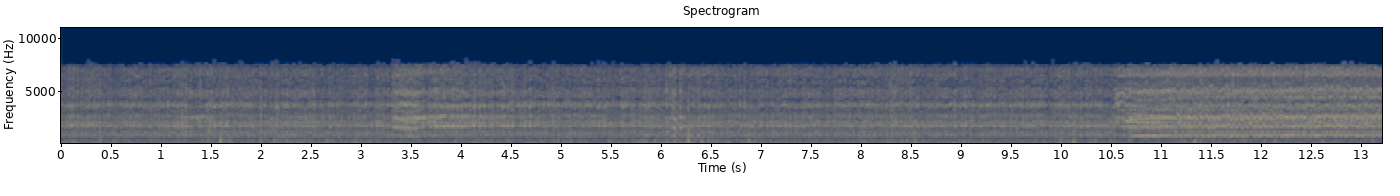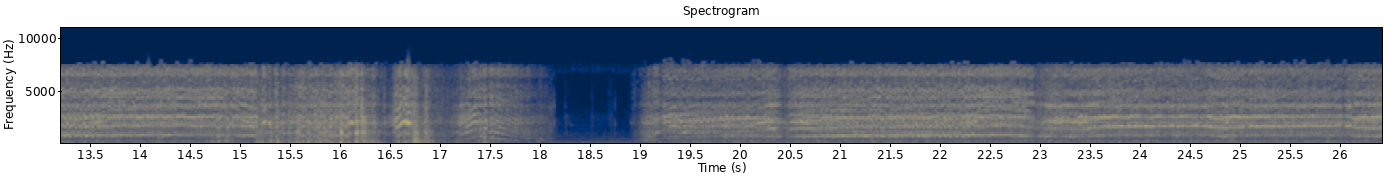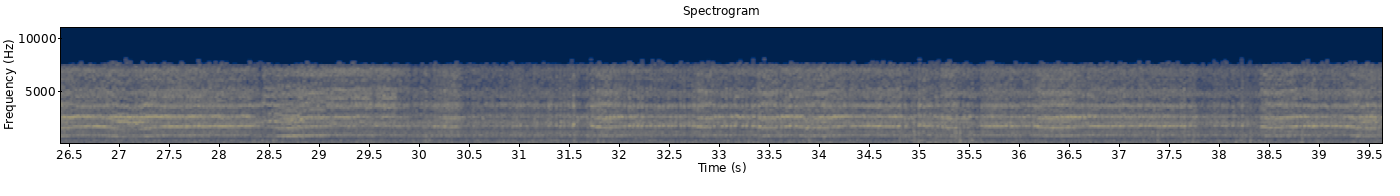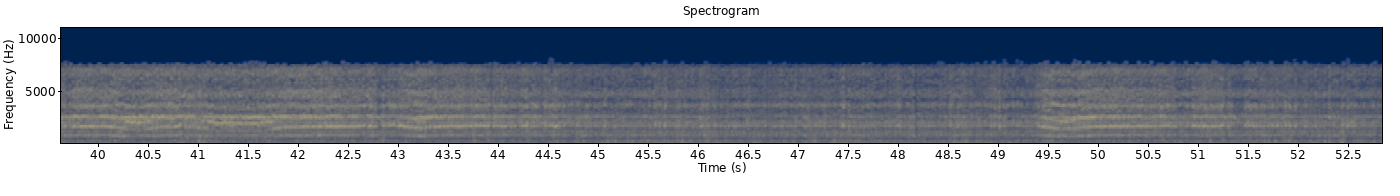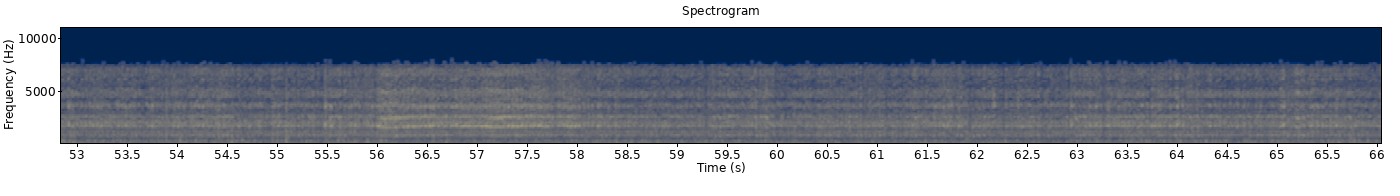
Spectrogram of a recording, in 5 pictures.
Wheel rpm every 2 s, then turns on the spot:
230, 230, 230, 230, 230, 210, 200, 220, 120, 60, 190, 210, 230, 220, 230, 230, 230, 230, 230, 230, 220, 230, 230, 230, 230, 230, 240, 240, 230, 240, 230, 230, 230.
none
